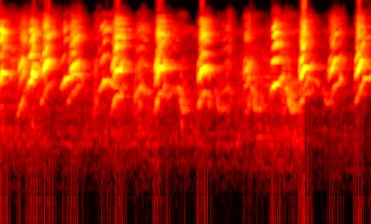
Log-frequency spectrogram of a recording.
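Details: Nineteen-day-old puppies in a village whine in quick, high-pitched squeals, about one a second. Each cry bends up and then down, and the calls from several pups overlap.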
